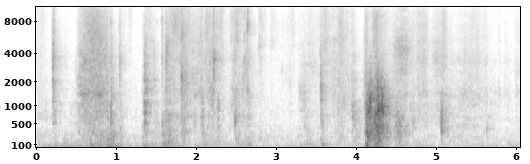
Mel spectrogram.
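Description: Sheets of cardstock and a plastic template being handled and slid across a desk: a run of irregular paper rubbing and scraping, with one louder scrape about four seconds in.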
